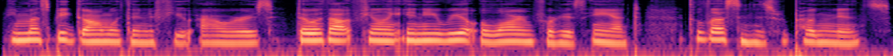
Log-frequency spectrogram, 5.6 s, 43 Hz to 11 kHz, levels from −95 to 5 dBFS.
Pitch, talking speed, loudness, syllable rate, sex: 190 Hz, 225 wpm, -17 LUFS, 6.0 syllables/s, female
